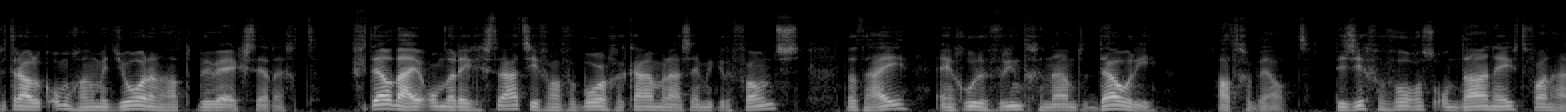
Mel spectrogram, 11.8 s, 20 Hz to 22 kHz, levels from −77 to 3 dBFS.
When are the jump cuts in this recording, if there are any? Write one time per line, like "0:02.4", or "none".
0:06.9
0:09.9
